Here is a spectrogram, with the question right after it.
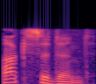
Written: Occident

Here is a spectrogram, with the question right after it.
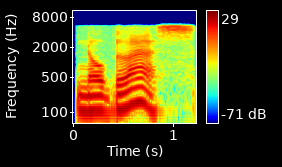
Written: noblesse

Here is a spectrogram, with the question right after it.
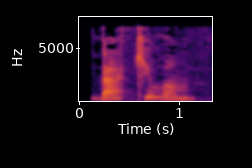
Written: baculum

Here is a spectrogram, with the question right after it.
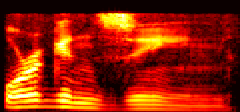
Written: organzine

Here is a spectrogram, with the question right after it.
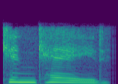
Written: Kinkaid

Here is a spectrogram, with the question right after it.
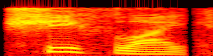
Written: sheaflike

